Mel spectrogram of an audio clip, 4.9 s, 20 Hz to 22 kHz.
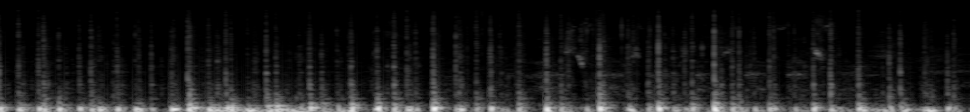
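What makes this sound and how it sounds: Fingertips and nails tap rapidly on the panels of a hollow cardboard tissue box held beside the mic. The taps come as a dense, uneven patter of dull, low, hollow thumps that die away almost instantly, with most of the energy in the deep low end around 125 Hz.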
